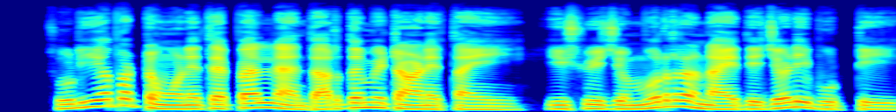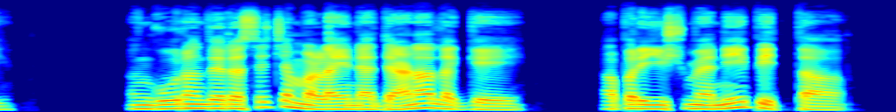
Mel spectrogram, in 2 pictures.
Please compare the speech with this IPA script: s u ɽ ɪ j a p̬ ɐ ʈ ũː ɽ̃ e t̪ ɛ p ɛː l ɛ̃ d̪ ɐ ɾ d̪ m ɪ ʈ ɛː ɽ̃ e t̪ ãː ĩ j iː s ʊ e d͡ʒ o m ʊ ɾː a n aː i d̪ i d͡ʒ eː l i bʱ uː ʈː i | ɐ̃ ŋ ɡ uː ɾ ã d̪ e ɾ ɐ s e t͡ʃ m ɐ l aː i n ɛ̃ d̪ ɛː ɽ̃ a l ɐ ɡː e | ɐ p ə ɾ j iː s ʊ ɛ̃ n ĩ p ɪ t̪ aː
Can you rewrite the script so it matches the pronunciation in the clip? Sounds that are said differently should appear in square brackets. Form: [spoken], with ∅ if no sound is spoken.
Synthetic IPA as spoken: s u ɽ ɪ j a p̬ ɐ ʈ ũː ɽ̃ e t̪ ɛ p ɛː l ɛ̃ d̪ ɐ ɾ d̪ m ɪ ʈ [aː] ɽ̃ e t̪ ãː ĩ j iː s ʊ e d͡ʒ o m ʊ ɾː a n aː i d̪ i d͡ʒ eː [ɽ] i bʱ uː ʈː i | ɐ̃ ŋ ɡ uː ɾ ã d̪ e ɾ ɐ s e t͡ʃ m ɐ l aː i n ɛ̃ d̪ ɛː ɽ̃ a l ɐ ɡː e | ɐ p ə ɾ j iː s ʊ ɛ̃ n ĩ p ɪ t̪ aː

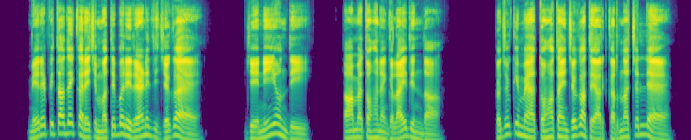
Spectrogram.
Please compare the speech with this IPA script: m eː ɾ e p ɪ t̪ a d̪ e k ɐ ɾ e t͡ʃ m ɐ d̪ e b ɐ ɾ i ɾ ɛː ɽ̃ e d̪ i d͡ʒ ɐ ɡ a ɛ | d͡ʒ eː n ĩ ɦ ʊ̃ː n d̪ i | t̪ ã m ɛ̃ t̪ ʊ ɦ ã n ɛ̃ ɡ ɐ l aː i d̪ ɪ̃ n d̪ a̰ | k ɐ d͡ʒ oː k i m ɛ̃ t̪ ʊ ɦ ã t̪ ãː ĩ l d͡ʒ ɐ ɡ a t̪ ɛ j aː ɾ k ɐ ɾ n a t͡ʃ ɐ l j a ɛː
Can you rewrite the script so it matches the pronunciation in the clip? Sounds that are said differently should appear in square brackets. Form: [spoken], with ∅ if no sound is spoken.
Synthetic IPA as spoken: m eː ɾ e p ɪ t̪ a d̪ e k ɐ ɾ e t͡ʃ m ɐ [t̪] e b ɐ ɾ i ɾ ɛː ɽ̃ e d̪ i d͡ʒ ɐ ɡ a ɛ | d͡ʒ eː n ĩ ɦ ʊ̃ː n d̪ i | t̪ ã m ɛ̃ t̪ ʊ ɦ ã n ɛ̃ ɡ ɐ l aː i d̪ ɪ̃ n d̪ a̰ | k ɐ d͡ʒ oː k i m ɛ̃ t̪ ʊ ɦ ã t̪ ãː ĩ [∅] d͡ʒ ɐ ɡ a t̪ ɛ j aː ɾ k ɐ ɾ n a t͡ʃ ɐ l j a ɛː

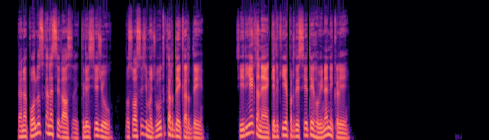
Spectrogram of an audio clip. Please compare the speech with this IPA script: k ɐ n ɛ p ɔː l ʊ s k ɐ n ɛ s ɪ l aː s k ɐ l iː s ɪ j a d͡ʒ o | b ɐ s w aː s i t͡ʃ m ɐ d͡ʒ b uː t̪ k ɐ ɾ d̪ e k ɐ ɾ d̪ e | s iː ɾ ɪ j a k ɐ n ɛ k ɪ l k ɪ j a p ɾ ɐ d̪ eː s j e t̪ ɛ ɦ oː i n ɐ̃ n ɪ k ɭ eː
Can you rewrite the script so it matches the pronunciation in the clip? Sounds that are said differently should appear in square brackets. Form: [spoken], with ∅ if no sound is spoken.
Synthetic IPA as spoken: k ɐ n ɛ p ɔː l ʊ s k ɐ n ɛ s ɪ l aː s k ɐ l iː s ɪ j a d͡ʒ o | b ɐ s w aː s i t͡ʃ m ɐ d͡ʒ b uː t̪ k ɐ ɾ d̪ e k ɐ ɾ d̪ e | s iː ɾ ɪ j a k ɐ n ɛ k ɪ l k ɪ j a p ɾ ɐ d̪ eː s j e t̪ [e] ɦ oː i n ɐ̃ n ɪ k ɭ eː

